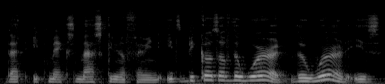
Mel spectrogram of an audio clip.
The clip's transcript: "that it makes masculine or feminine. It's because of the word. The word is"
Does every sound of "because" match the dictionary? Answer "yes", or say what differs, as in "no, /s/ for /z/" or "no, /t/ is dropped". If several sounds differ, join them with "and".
yes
